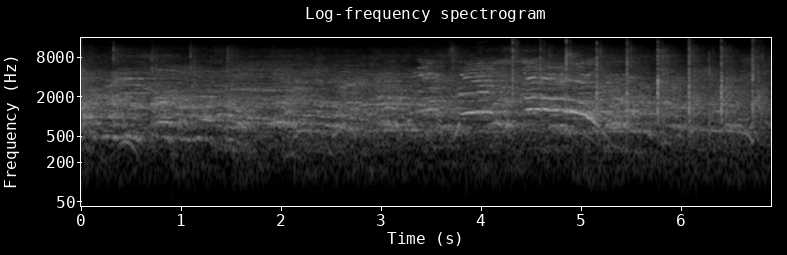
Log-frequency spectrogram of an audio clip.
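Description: A small wrestling crowd in Thomaston, Georgia cheers and claps, with scattered shouts and whistles over a steady murmur that swells midway, under a commentator's voice.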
